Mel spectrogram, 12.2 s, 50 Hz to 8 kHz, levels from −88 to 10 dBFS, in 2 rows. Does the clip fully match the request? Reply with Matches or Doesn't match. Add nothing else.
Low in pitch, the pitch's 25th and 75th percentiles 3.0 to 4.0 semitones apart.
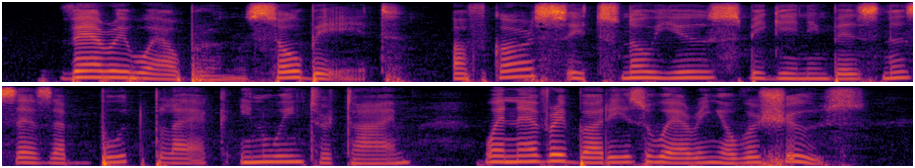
Doesn't match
